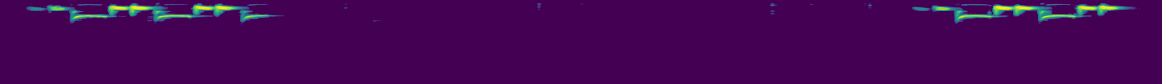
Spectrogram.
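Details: Varied tit singing two matching phrases about nine seconds apart, each a rapid run of high thin whistles alternating with lower drawn-out notes, repeated identically; silence between phrases.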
